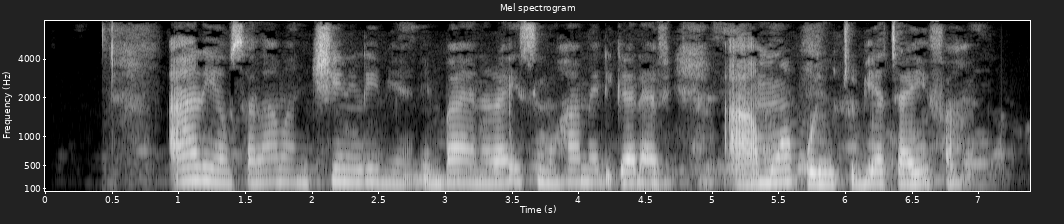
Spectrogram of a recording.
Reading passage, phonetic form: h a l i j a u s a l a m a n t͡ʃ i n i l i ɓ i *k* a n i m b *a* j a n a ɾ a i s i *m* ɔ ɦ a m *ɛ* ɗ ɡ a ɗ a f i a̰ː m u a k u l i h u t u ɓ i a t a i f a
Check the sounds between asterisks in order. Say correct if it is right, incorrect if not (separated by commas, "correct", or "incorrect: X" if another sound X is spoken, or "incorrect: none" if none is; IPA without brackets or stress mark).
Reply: incorrect: none, correct, correct, correct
